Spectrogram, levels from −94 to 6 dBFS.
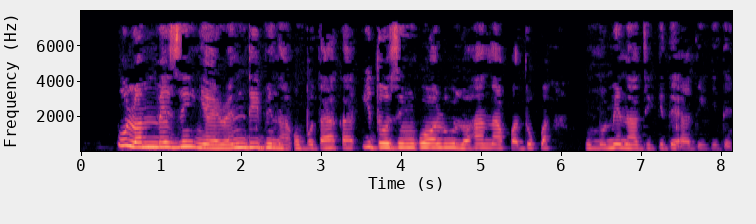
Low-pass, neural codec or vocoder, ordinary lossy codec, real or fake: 7.2 kHz; none; MP3, 32 kbps; real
